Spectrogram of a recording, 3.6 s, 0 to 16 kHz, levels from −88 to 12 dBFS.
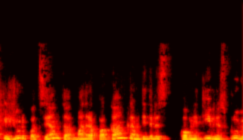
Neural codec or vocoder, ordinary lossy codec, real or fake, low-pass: none; MP3, 48 kbps; real; 14.4 kHz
